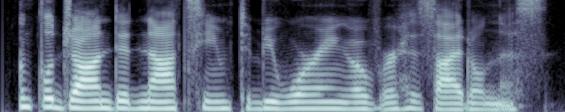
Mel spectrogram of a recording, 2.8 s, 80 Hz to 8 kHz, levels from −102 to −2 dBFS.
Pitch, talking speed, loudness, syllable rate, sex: 175 Hz, 235 wpm, -18 LUFS, 6.2 syllables/s, female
